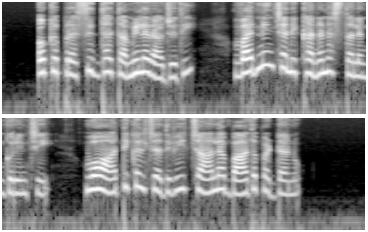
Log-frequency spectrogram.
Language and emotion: Telugu, sad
